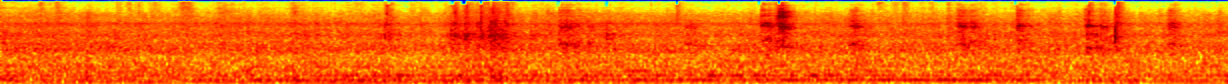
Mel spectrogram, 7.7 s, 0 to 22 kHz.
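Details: 2021 Marcopolo Torino S bus on Mercedes-Benz OF-1721 Bluetec 5 diesel chassis, extended length, onboard at cruise: over road and engine rumble a low droning hum comes and goes, a growling rear differential.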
